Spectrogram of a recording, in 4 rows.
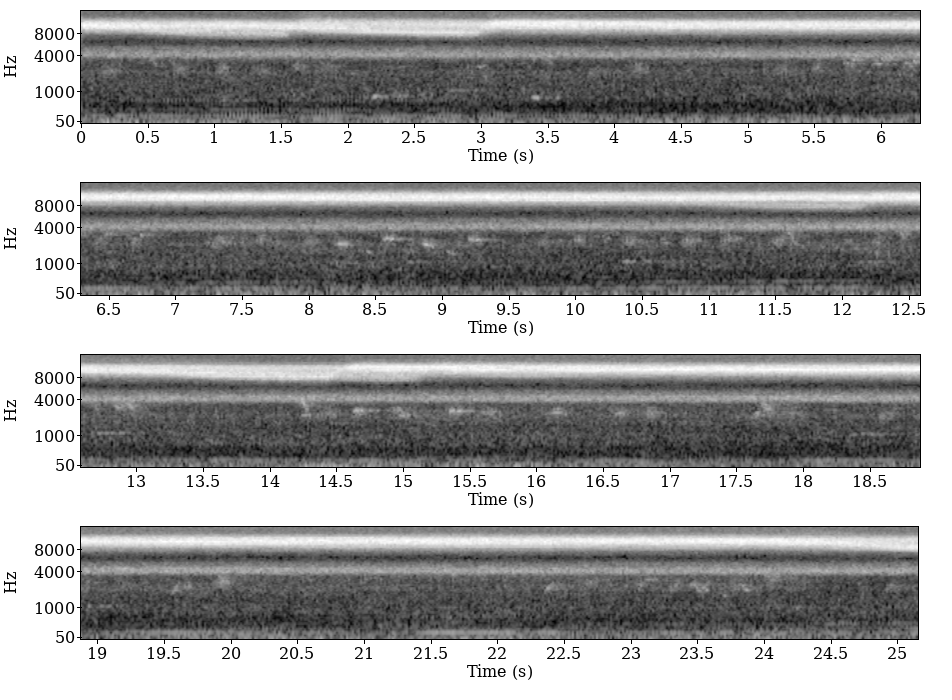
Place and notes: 土角厝水上餐廳, 埔里鎮桃米里 - A small village in the morning
Bird calls, Traffic noise, Stream, Outside restaurant, A small village in the morning
Puli Township, 水上巷, 12 June 2015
